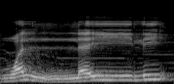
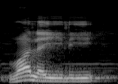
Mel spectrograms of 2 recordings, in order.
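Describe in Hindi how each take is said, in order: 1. L की आवाज़ दोहरी और खिंची हुई है। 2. L की आवाज़ छोटी और इकहरी है। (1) "वाव को लाम मुशद्दद के साथ मिलाएंगे" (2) "ये बिल्कुल गलत है"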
